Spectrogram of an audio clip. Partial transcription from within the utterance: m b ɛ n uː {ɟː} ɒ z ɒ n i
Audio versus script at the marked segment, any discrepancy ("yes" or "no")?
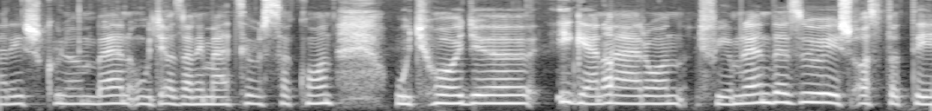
yes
